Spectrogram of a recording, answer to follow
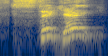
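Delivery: high-pitched playful catchphrase; high squeaky exclamation. Pretend. Catchphrase shouted at each sticker.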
